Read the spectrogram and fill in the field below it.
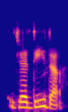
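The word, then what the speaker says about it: Jedidah: Jadida. Jadita. That's a That's a beautiful name. How do you spell it?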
